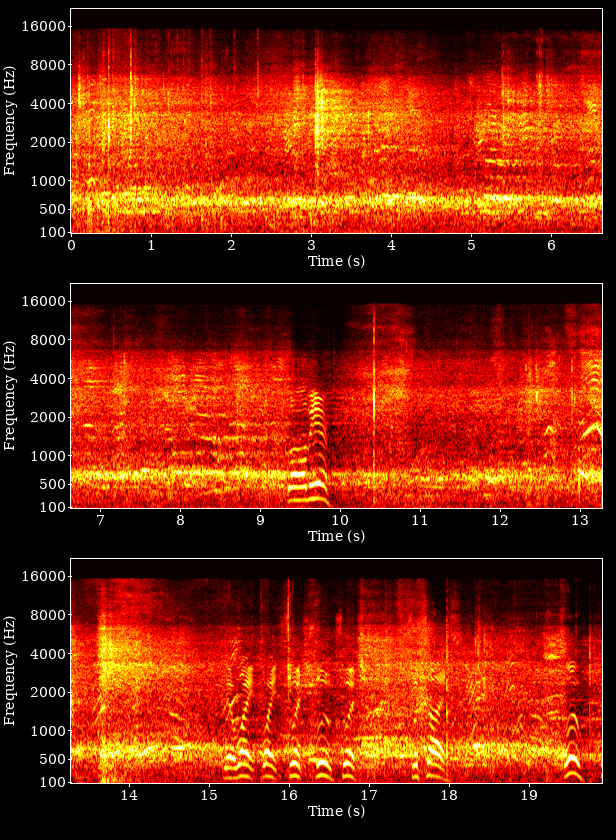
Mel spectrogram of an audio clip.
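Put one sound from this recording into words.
Ice skates scrape and carve across the ice.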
